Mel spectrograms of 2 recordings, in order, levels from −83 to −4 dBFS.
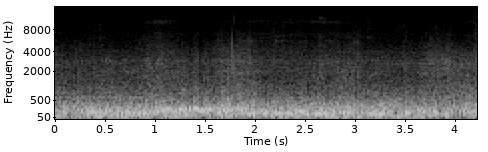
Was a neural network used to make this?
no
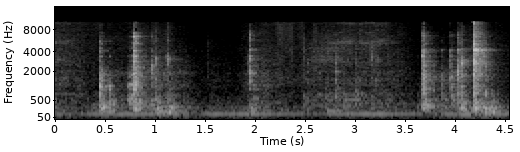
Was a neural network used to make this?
no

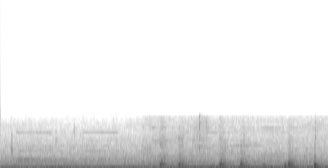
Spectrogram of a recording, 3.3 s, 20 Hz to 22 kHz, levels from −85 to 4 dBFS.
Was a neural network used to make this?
no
